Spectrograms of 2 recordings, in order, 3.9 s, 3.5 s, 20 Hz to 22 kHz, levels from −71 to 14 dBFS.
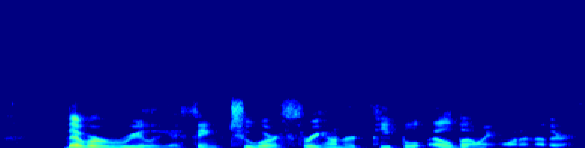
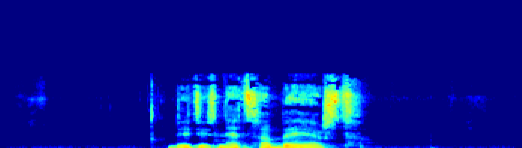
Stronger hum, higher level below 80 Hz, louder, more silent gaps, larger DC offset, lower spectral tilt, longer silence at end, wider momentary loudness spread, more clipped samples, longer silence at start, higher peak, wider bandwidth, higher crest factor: neither; second, -78 dBFS vs -64 dBFS; second, -36 LUFS vs -16 LUFS; neither; neither; about the same, -2.5 dB/octave vs -3 dB/octave; second, 0.1 s vs 1.1 s; about the same, 15 LU vs 14 LU; neither; second, 0.45 s vs 1.1 s; second, -10 dBFS vs 0 dBFS; second, 8 kHz vs 11.5 kHz; first, 28 dB vs 22 dB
